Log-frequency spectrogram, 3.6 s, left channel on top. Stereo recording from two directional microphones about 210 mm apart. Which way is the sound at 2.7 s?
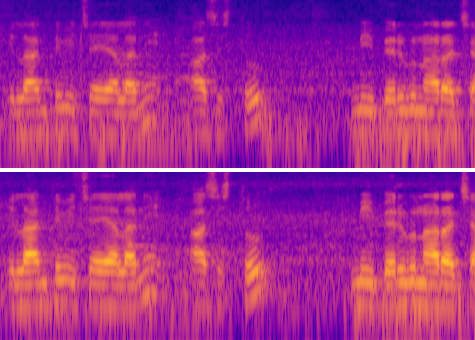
15° right (ahead or behind).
